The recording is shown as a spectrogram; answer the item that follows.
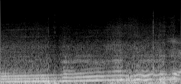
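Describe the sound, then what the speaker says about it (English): BMW S1000R motorcycle with ABS turned off, accelerating hard toward 100 as its engine note climbs steadily in pitch, loud and close under rushing wind. "Gonna give it a quick run up to 100, see if she lifts the front wheel or not."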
